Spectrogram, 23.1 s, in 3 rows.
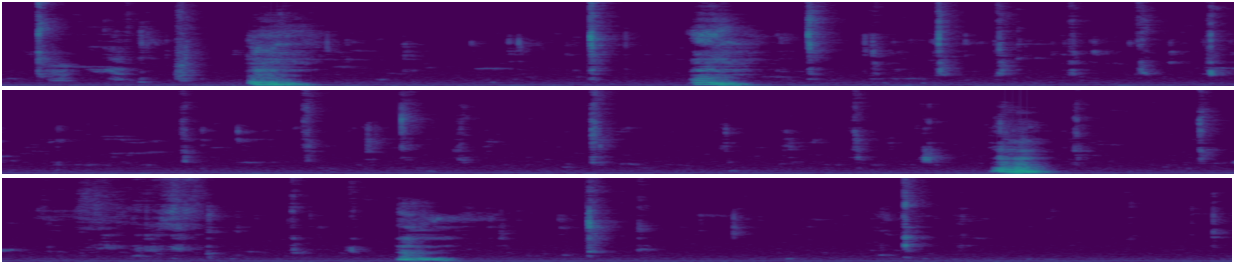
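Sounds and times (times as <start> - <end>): wet chewing: 4.8 - 13.7, 18.4 - 21.6.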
